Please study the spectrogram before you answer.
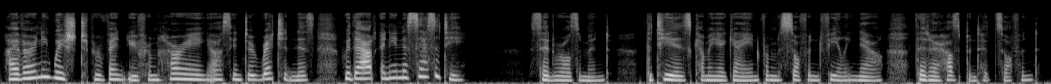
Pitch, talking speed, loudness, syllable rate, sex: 220 Hz, 175 wpm, -20 LUFS, 6.0 syllables/s, female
